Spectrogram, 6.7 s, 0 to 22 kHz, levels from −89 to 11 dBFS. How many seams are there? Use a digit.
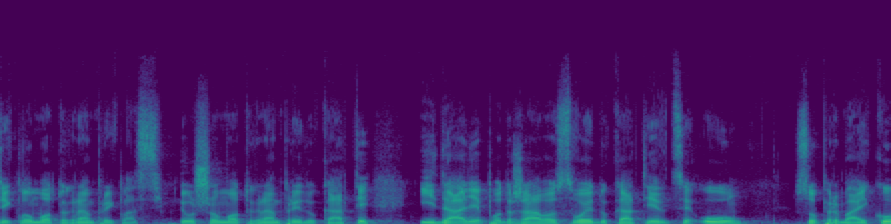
1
